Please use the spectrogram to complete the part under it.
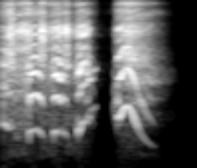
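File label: Vox Happy Japanese; Estelle; kingsraid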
